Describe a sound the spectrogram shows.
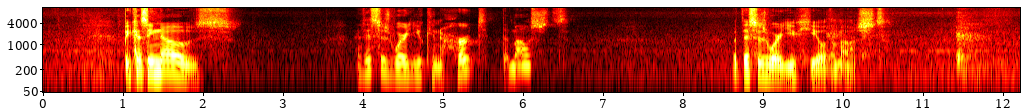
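A man speaks through a microphone in pauses, in a large echoing hall.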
